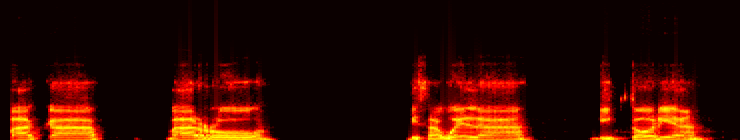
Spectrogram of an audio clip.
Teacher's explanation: en Latinoamérica, en México y los demás países que hablan español de este lado del planeta, no ocupamos esos sonidos, simplemente la V y la B tienen el mismo sonido.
